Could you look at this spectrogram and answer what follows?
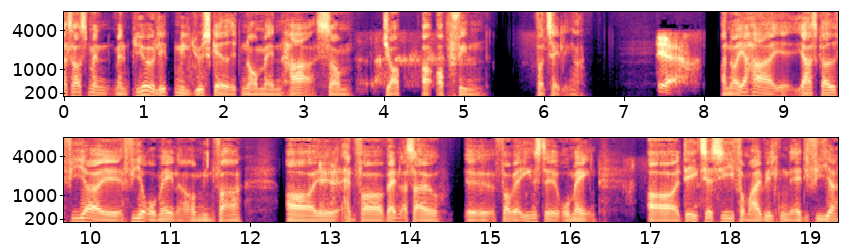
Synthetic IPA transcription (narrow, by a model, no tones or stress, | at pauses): ælsɒɒ̽smænmænb̥liɐ̰jo̝le̝d̥̚miljøsɡ̥ɛð̞ˠð̩ˠnɒmænɦɑ̈sɒ̽md̥jɒ̽b̥̚ɒ̽ʔɒ̽b̥fe̝nə | fɒ̽t͡sʰel̰e̝ŋɐ | ʔɒ̽nɒjɑɪɦɑ̈jɑ̈hɑ̈sɡ̥ʁɛʊð̩ˠfiːɐfiːɐʁo̝mɛ̰ːnɐɒ̽mːinfɑ̈ː | ʔɒ̽øhænfɒʋæn̰lɐsɑ̈ɪjo̝ | øfɒ̽ʋæɐe̝ːnəsd̥əʁo̝mɛ̰ːn | ʔɒ̽d̥e̝æe̝ɡ̥ət͡sʰe̝æsiːfɒ̽mɑ̈ɪʋe̝lɡ̥n̩æɐd̥ifiːɐ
